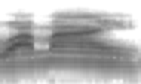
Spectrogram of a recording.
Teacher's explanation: Waman, jadi wamai. Bunyi N-nya hilang. Melebur ke Y. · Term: idgom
